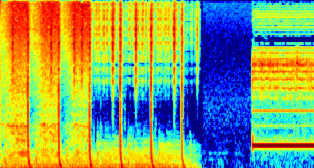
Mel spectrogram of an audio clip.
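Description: Telephone sounds for an incoming call: a quick run of loud, evenly spaced ringing strikes, then a short silence and a steady, unbroken tone that holds to the end.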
